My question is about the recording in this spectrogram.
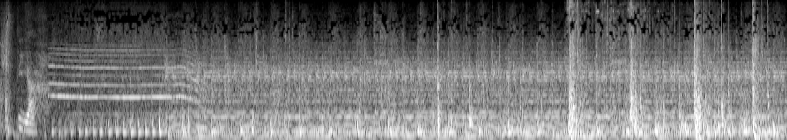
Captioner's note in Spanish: Grito prolongado; Música rítmica; Golpes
